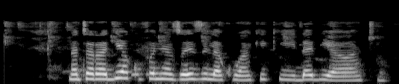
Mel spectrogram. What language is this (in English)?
Swahili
